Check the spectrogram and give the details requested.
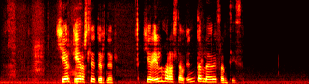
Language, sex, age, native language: Icelandic, female, 20-29, Icelandic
